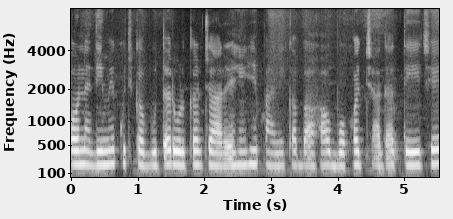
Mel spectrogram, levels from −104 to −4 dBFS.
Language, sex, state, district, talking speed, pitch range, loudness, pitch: Hindi, female, Bihar, West Champaran, 175 wpm, 190-205 Hz, -17 LUFS, 195 Hz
